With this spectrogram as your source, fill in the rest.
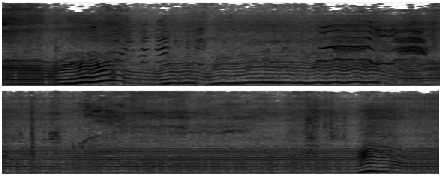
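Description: A small engine revs up and down loudly, whining as it speeds and slows.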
